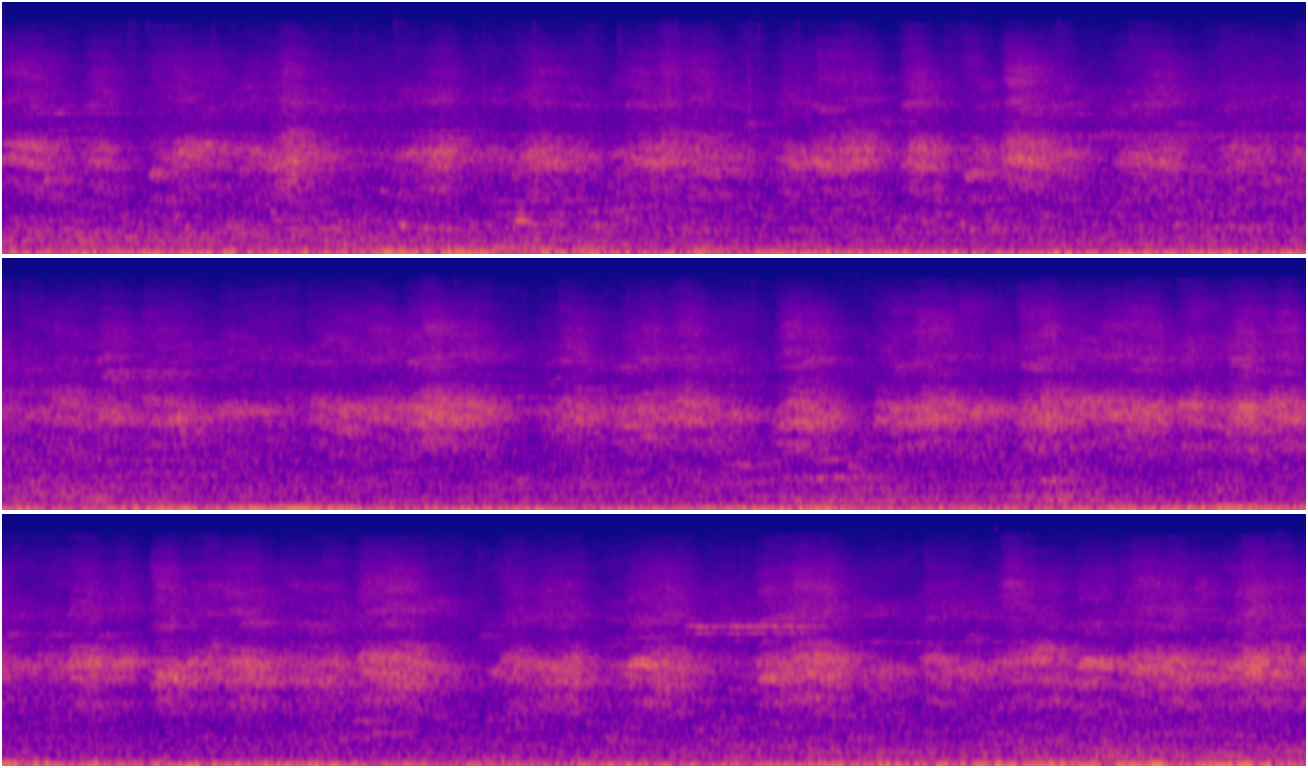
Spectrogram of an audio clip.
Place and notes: India, Mumbai, jyotiba Phule Market, Crawford meat market, crows, meat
